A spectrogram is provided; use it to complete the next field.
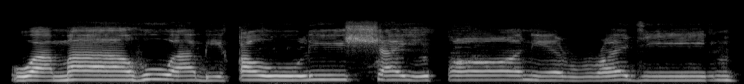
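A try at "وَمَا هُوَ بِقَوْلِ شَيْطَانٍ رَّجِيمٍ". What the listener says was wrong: Jangan dipanjangin linknya langsung biqauli syaito langsung ya.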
